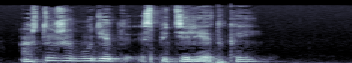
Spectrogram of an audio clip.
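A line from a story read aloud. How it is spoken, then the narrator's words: Worried girl's voice. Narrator (Russian): Внучка инвалида-гардеробщика, узнав, что ее дед заболел и не пойдет сегодня вечером на службу, спросила встревоженным голосом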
